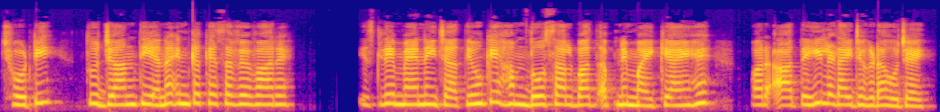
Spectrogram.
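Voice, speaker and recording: A woman voicing an elder married sister in a cartoon, calm and cautious, keeping the peace in a low, soothing, hushed voice. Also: a little fast, lightly acted. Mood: hushing. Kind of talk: cartoon voice acting.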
